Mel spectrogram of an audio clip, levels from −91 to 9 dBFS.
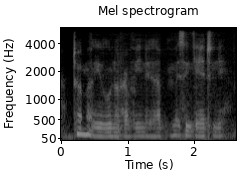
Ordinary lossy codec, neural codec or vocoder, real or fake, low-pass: none; codec, 16 kHz, 0.8 kbps, ZipCodec; fake; 5.4 kHz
